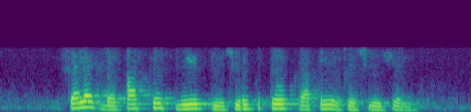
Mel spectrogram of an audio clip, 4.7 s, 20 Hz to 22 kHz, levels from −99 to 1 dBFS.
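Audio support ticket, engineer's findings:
Tandem speech coding, throughout. Rough, muffled, warbly speech; nothing above 3.6 kHz. Sounds like three low-rate speech codecs in a row, likely G.729A twice then AMR-NB, bridged by G.711 at each border. Each decode and re-encode stacks fresh coding error on the previous hop's degraded output.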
